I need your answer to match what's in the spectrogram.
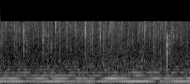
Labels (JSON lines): {"label": "biophony, midshipman", "recorder": "SoundTrap 500"}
